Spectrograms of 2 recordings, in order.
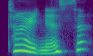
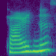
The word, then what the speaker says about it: tiredness: For the last word, tiredness, the stress is on the first syllable, and also in the adjective, the stress is on the first syllable. We say tiredness, the adjective, right?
